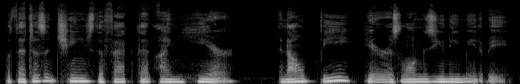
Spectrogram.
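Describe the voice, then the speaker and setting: A man playing a caring, frank young best friend in an intimate comfort audio roleplay, speaking in a soft, earnest, reassuring way. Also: mid-range voice, normal speed, creaky, no room sound. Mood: soothing, reassuring.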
